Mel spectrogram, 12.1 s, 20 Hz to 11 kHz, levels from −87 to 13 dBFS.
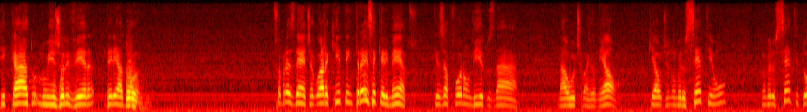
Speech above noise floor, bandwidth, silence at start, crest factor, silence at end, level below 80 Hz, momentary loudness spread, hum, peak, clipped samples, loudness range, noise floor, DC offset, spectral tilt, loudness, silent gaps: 24 dB; 11 kHz; 0 s; 20 dB; 0 s; -52 dBFS; 15 LU; none; -4 dBFS; under 0.1%; 6 LU; -48 dBFS; under 0.1%; -6 dB/octave; -25 LUFS; none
